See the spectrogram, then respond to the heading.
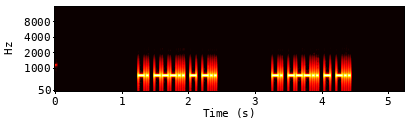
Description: Morse code, heard as a keyed tone, about 40 wpm, 700 Hz. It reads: N8TD N8TD
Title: Easy Call Signs Repeated 2x - 40wpm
